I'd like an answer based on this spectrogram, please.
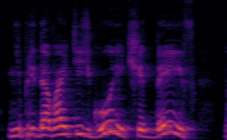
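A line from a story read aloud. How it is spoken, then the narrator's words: Pleading. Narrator (Russian): взмолилась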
